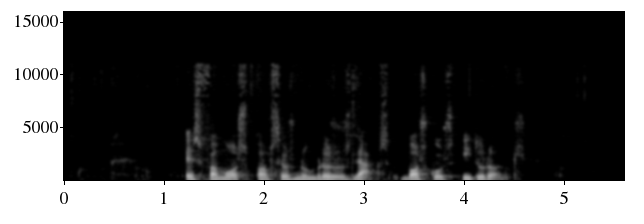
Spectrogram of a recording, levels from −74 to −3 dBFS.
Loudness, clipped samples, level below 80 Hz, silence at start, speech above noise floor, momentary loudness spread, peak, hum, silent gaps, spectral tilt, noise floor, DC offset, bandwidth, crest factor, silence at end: -28 LUFS; under 0.1%; -62 dBFS; 1.2 s; 40 dB; 5 LU; -8 dBFS; none; none; -6.5 dB/octave; -67 dBFS; under 0.1%; 11.5 kHz; 22 dB; 1.05 s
